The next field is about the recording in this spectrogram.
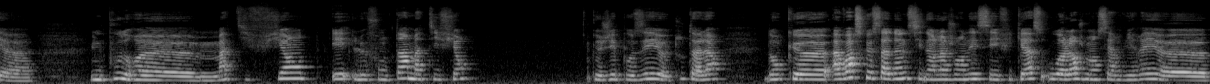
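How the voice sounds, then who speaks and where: Her voice is a little high and a bit bright, with a roomy sound, as the beauty vlogger talks through her makeup haul. Chatty but hesitant and full of fillers, she tries out products by swatching them on her arm.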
